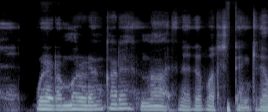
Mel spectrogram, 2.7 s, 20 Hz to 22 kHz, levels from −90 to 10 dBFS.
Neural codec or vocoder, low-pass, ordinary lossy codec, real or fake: codec, 44.1 kHz, 2.6 kbps, SNAC; none; none; fake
